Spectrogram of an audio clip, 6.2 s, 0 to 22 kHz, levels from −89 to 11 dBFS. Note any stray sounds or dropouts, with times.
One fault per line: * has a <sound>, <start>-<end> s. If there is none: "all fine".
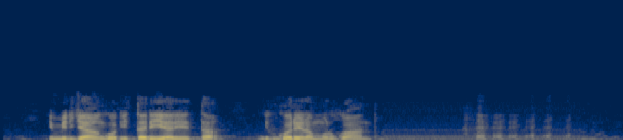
* has a laugh, 4.6-5.7 s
